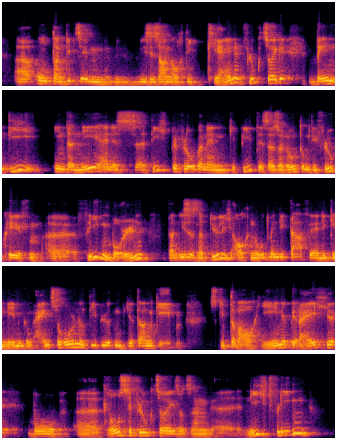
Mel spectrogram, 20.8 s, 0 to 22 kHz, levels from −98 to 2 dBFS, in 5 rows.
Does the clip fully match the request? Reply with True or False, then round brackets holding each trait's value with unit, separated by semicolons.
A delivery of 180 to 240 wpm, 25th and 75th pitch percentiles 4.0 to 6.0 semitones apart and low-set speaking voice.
False (160 wpm; 5.1 semitones; 115 Hz)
